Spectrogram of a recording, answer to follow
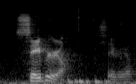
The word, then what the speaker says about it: Sabriel: you might have to correct me on my pronunciation sabriel yeah that's right sabriel sabriel i'll go with it i'm down with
